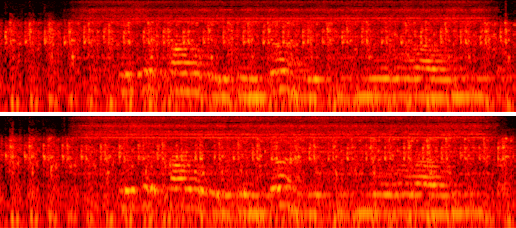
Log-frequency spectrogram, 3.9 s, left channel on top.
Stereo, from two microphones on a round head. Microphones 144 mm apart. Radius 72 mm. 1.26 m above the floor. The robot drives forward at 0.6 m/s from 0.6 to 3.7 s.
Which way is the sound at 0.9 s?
10° right (ahead or behind).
